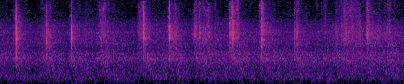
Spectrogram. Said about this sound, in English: The card that fell. Okay, spirits just telling me to put it back in the deck.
